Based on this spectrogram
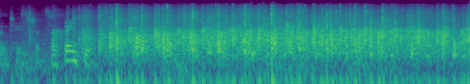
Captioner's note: applause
